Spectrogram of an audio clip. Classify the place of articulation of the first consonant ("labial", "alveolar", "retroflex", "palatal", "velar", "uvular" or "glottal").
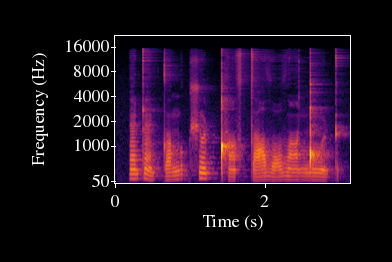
retroflex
